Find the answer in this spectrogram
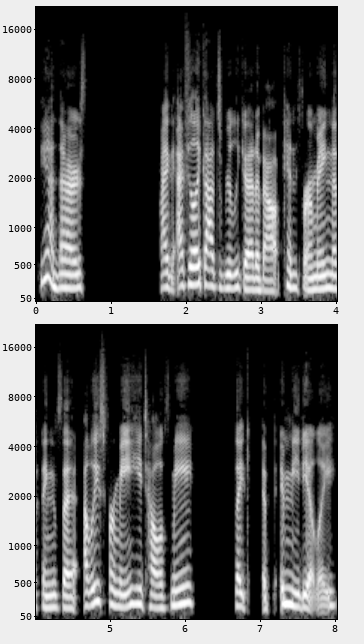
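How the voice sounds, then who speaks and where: A woman guest on a podcast, telling a lively faith story and acting out her own past thoughts in quotes. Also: mid-range voice, no room sound, clean studio sound.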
